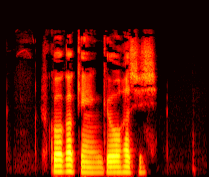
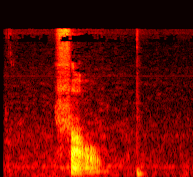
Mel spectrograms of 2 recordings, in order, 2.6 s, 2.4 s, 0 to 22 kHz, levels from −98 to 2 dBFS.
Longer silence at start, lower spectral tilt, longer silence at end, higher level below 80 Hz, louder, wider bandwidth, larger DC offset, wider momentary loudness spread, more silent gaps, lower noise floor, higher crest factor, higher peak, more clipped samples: about the same, 0.65 s vs 0.7 s; about the same, -5 dB/octave vs -4 dB/octave; about the same, 0.7 s vs 0.65 s; second, -66 dBFS vs -56 dBFS; about the same, -24 LUFS vs -24 LUFS; about the same, 11 kHz vs 12 kHz; neither; second, 10 LU vs 25 LU; neither; first, -69 dBFS vs -63 dBFS; about the same, 22 dB vs 24 dB; first, -2 dBFS vs -6 dBFS; neither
